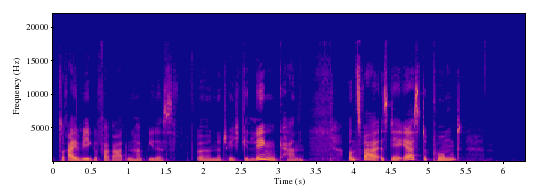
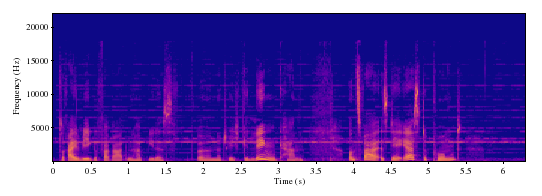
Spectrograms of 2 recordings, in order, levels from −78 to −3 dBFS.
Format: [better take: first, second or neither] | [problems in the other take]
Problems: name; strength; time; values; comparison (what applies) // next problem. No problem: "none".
first | alarm; faint; peak 15 dB below the speech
